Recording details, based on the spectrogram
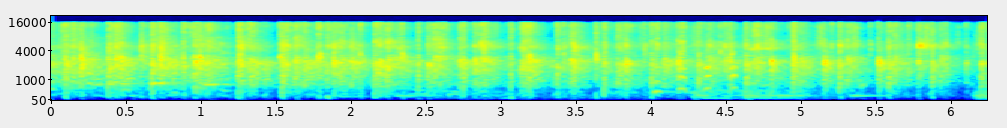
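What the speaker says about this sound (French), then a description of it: "Sinon, nous-mêmes, on va applaudir" A small group of people applauds with scattered, uneven clapping, and a few voices talk over it.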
